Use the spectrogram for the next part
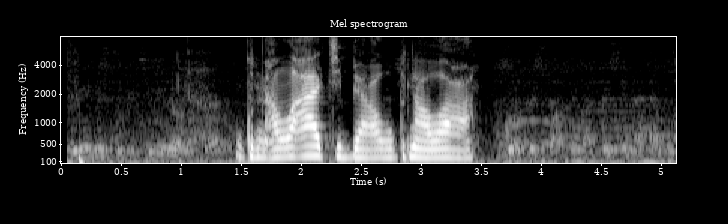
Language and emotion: Russian, angry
